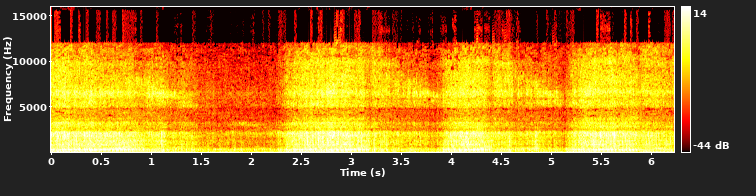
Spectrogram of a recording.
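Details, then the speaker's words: 2002 Subaru Legacy B4 twin-turbo automatic, long parked outside, started on a flat battery and revved: surges every 1.5 seconds with clattery, uneven running; clearly unhealthy, cause not identified. "Good reason why this is the cheapest"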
